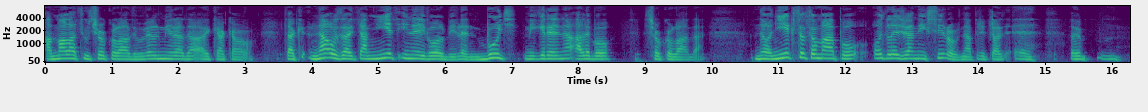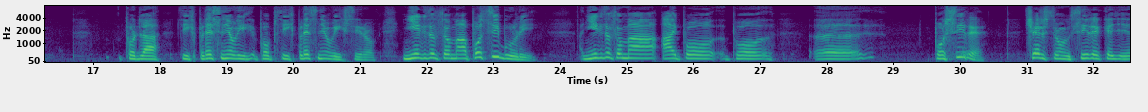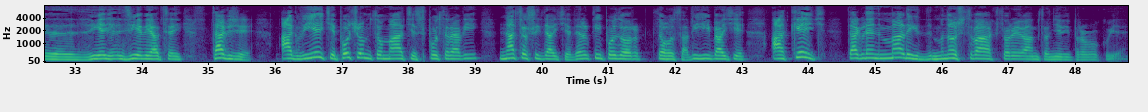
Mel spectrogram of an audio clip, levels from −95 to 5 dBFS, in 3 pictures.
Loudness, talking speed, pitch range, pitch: -26 LUFS, 105 wpm, 160-205 Hz, 180 Hz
